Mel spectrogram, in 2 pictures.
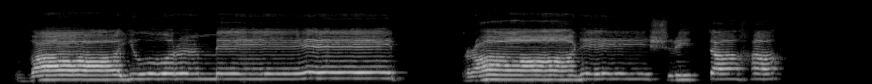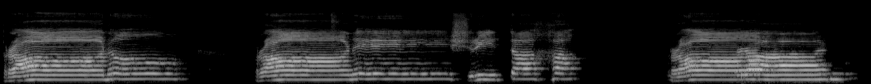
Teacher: What might help is that the pra, the way you did pra, it's the same, pra falls on the same note both times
